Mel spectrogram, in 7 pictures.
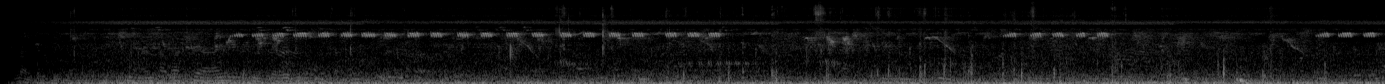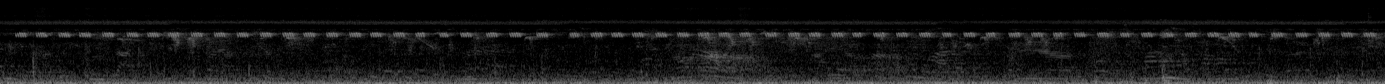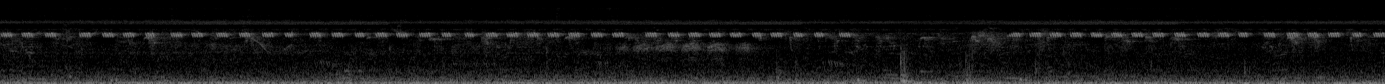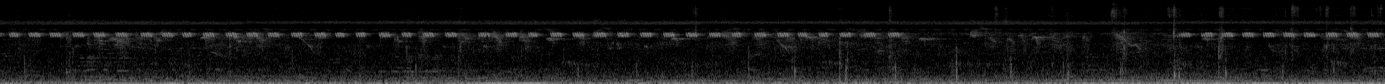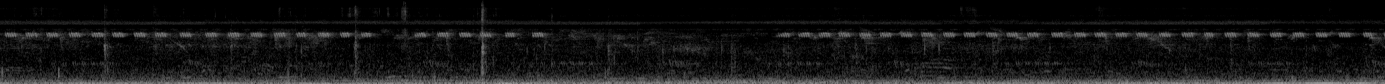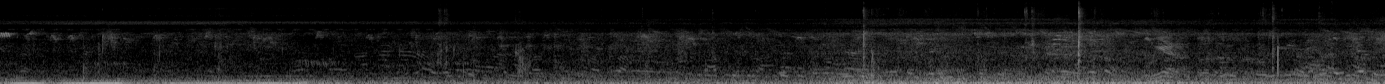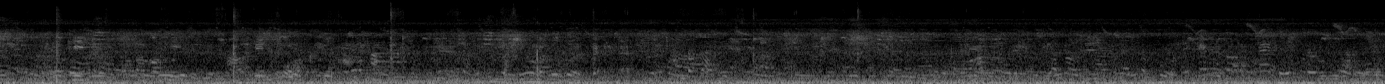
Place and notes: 金龍湖, Xizhi Dist., New Taipei City - at the lakes
Bird calls, Morning at the lakes, Insect sounds, Aircraft flying through, Many elderly people
Binaural recordings, Sony PCM D50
